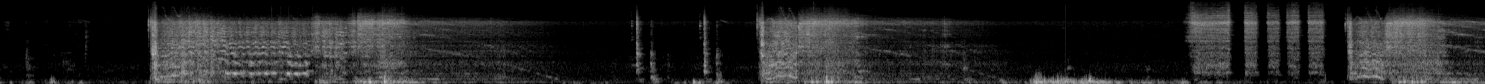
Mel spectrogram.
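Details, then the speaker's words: 1971 Chevrolet C10 after sitting for decades, outdoors in cold weather, replacement distributor roughly set, a little fuel poured in, no fuel pump: each crank catches with a short burst of firing, then dies within seconds. Owner guesses not enough fuel. "Whoops. She acts like she wants to run, so I guess we got a few things in here going for us. Oh, my guess is not enough fuel."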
